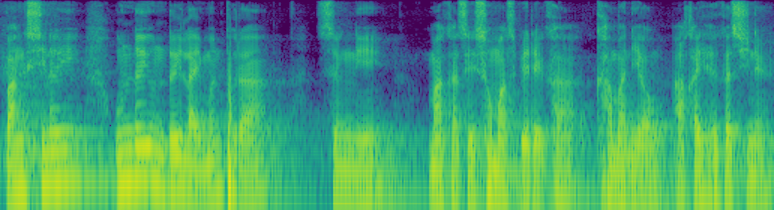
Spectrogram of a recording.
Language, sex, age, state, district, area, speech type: Bodo, male, 30-45, Assam, Baksa, urban, spontaneous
